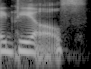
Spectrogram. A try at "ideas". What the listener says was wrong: you say ideals, but it's ideas. IDEA. IDEAS. Ideas.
